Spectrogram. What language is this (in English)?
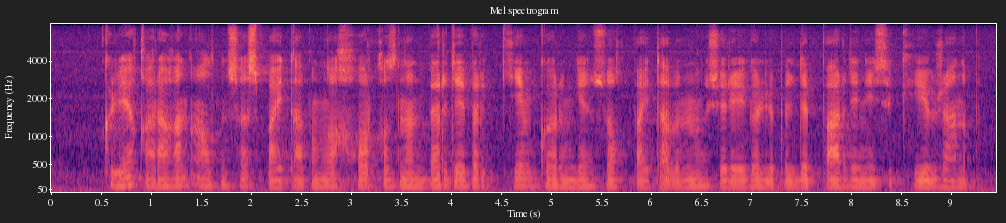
Kazakh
